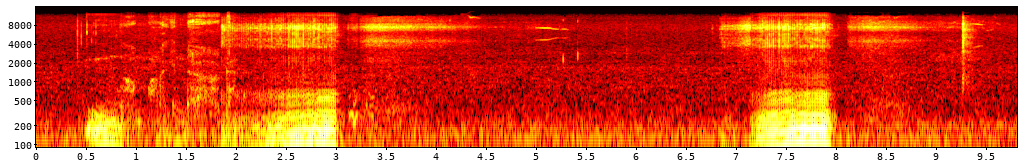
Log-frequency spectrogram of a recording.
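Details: A sleeping puppy snores, with two long, rattling breaths about five seconds apart and quiet between them.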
